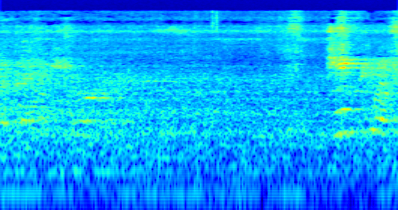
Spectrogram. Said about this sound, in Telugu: సో ఇది ఢిల్లీ మెట్రో,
